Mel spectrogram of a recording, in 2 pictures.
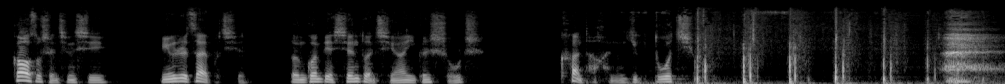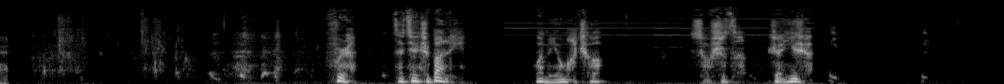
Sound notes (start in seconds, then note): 9.4 sigh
